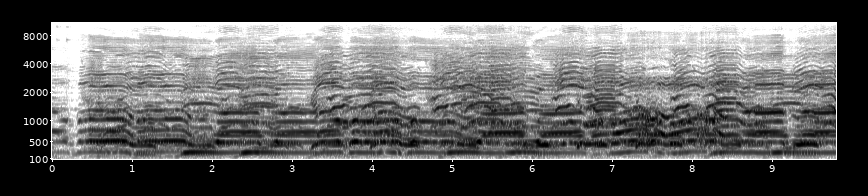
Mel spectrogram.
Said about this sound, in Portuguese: A torcida tá animada, você ouviu, Arnaldo? O pessoal gritando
